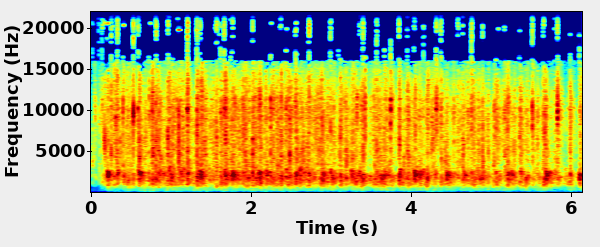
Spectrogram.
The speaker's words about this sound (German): Applaus.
